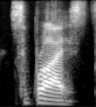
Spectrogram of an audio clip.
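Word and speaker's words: surprise: صفه اللي هو طبعا حرف الار هنا ما تنطق سبرايز تمام طيب شكرا لك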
